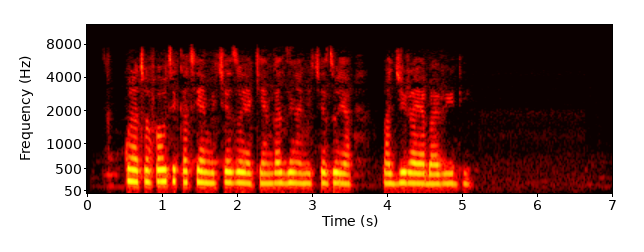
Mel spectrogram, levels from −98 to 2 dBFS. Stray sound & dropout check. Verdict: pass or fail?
pass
